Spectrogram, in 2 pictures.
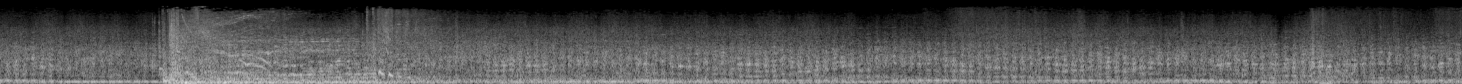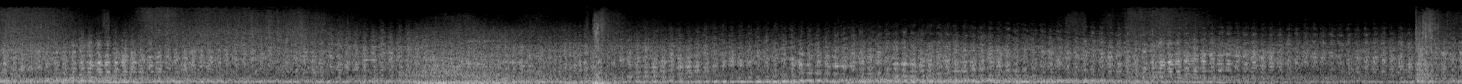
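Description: A motorbike engine hums steadily as it rides.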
